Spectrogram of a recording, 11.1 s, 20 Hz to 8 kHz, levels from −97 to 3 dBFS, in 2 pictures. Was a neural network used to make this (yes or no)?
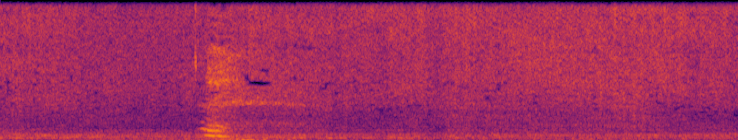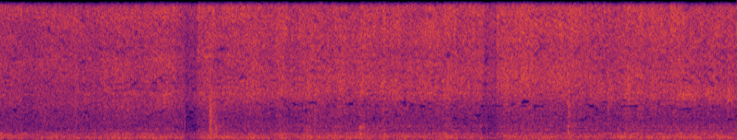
yes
